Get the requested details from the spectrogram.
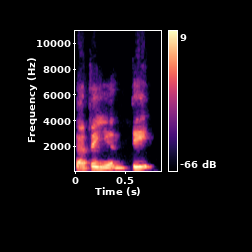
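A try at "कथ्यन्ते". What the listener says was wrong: கத்தியந்தே. கத்த சொல்லக்கூடாது, ஏன்னா இது கத்தியந்தே அப்படின்னு சொல்லும் பொழுது அதோடைய இதே மாறிடும்.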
